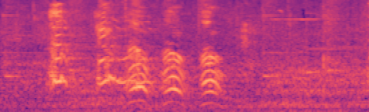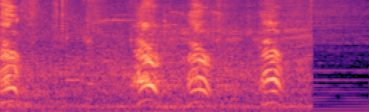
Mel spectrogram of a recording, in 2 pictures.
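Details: Seven-year-old Toy Poodle barking hard at people, a habit driven by fear of humans; eight sharp, ringing barks in uneven bursts over five seconds, with faint background music and a steady tone after the last bark.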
